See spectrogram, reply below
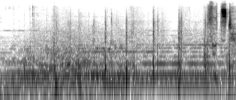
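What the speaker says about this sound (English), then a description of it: "Footsteps." Footsteps in The Witcher video game, a series of distinct hard steps at an uneven walking pace over a low ambient music bed, with a brighter clack near the end.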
